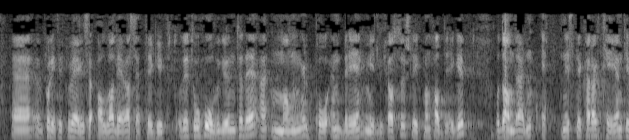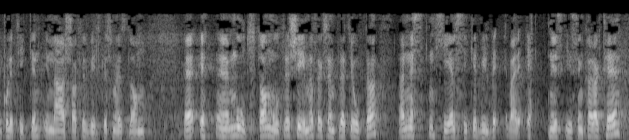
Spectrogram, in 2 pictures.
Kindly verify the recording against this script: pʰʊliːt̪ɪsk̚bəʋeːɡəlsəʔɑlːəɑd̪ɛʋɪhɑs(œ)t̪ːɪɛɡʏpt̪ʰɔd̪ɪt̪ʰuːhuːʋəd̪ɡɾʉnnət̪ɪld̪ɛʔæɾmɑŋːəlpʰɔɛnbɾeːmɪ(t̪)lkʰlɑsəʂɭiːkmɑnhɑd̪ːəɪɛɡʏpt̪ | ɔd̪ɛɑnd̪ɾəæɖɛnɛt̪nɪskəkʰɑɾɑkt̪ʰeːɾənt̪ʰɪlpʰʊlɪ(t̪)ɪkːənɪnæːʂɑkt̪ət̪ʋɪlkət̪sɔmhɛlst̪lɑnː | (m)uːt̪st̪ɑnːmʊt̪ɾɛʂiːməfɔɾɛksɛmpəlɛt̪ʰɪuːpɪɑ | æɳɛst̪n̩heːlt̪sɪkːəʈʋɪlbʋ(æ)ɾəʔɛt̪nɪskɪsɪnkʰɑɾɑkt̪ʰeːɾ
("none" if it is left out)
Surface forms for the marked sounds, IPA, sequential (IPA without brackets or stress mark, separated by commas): ɛ, d̪, t̪ʰ, m, æː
